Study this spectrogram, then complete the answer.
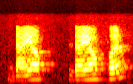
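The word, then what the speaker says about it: dioptre: SI unit of programs diaphor you can tell p is silent here then it is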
